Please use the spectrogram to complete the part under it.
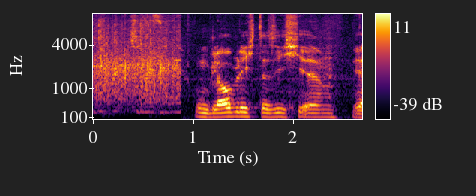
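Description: A young man speaks calmly close to a microphone.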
